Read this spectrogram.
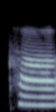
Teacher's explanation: खा महाप्राण अघोष प्रकार का व्यंजन है।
